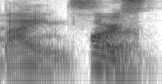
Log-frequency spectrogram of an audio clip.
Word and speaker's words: Bynes: And now that you say Bynes, that, that's how you say her name, yeah, Bynes.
